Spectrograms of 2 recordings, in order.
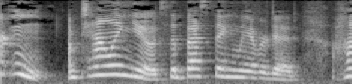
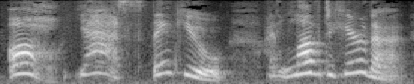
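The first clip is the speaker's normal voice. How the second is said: higher, gushing thanks; delighted relief; 7 semitones higher, 4 dB louder, slower than usual. Retold or imitated. Speaker thanking her friend for praising the book, delighted.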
